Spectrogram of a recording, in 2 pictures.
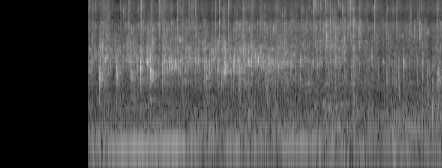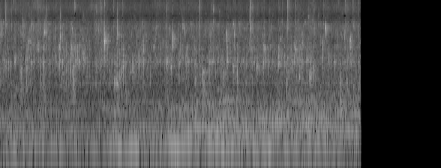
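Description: Besan-battered naan with potato strips and onion frying in hot oil in a shallow pan, a steady sizzle with many small crackles over a low hum. It starts abruptly about a second in and cuts off abruptly near the end.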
